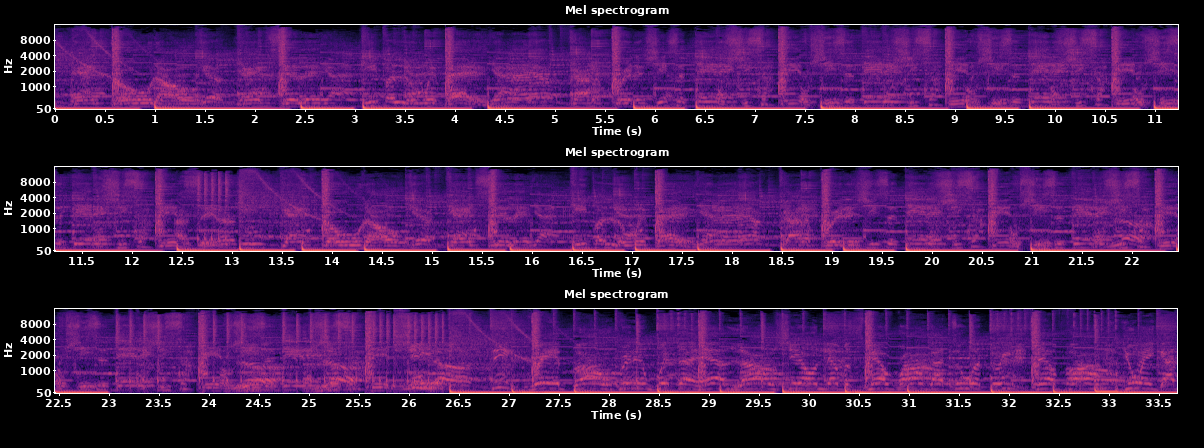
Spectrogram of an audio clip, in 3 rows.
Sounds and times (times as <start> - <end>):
Music: 0.0 - 33.6.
